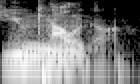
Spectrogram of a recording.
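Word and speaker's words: ucalegon: it means nothing well the phonetic spelling is y-o-o-k-a-l-e-g-o-n so it's you caligon that i mean this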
